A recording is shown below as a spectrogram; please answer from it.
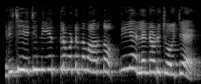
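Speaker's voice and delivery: put-on little girl voice. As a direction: play the confused kid sister, innocent and cheeky. Big sister quizzing little girl.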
